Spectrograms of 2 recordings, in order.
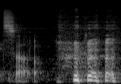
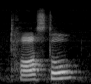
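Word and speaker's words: SotL: No, you say Sottle. Well, there's another pronunciation one for you. Tostle. Tosottle. Sottle. It's always Sottle.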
